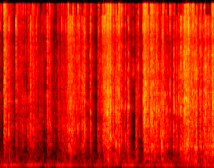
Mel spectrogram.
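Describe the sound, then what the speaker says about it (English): Crinkly plastic packaging on a fortune-cookie-shaped soap crackles and tears as a sticker is peeled off, close and continuous with louder bursts toward the end. "So let me peel the sticker."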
